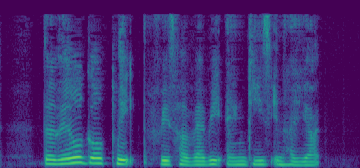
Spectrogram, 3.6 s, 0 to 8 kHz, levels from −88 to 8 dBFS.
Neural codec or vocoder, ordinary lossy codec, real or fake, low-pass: codec, 16 kHz, 1.1 kbps, Voila-Tokenizer; none; fake; none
